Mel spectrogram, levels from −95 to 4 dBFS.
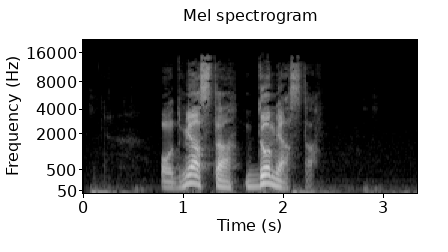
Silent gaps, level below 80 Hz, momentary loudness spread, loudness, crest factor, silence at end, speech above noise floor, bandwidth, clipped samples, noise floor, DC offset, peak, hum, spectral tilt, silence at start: none; -64 dBFS; 13 LU; -25 LUFS; 20 dB; 1.05 s; 38 dB; 16 kHz; under 0.1%; -63 dBFS; under 0.1%; -8 dBFS; none; -4 dB/octave; 0.1 s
